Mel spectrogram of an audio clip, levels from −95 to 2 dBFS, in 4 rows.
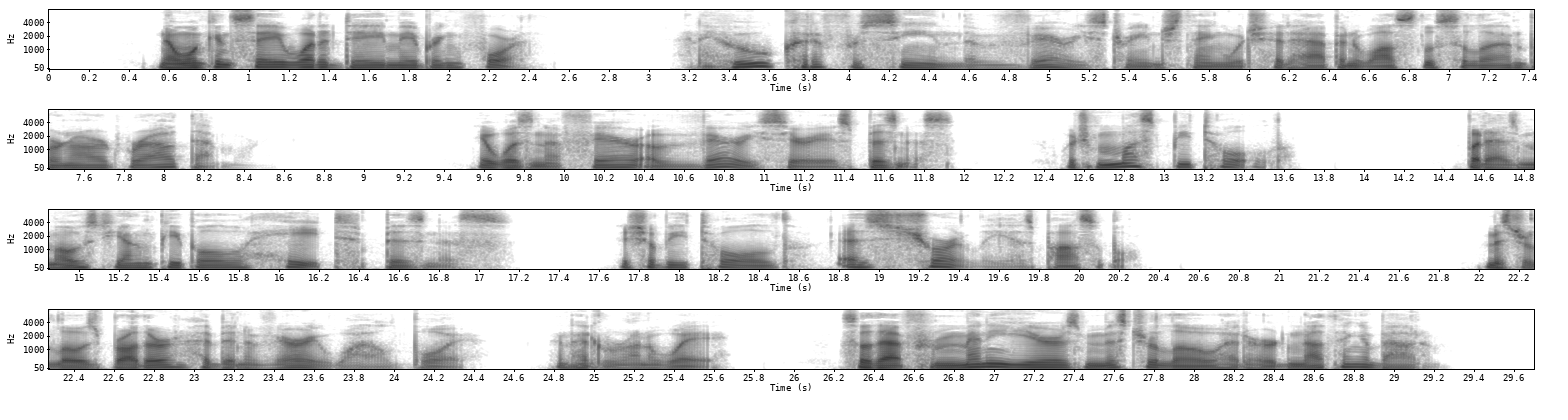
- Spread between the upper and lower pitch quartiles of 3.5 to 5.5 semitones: Yes, average, 5.1 semitones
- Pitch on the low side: Yes, very low, 95 Hz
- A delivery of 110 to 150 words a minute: No, average, 165 wpm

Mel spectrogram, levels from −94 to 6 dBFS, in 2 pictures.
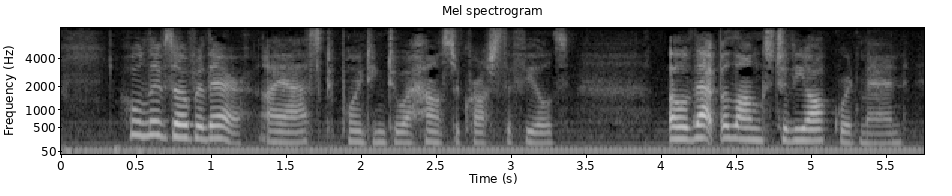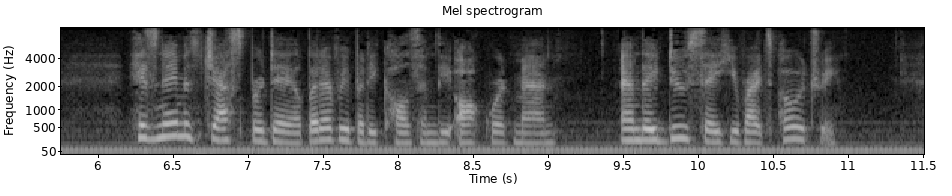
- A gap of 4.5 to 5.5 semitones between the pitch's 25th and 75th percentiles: Yes, average, 4.9 semitones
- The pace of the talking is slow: No, fast, 205 wpm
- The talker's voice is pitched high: Yes, high, 215 Hz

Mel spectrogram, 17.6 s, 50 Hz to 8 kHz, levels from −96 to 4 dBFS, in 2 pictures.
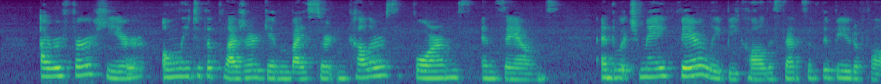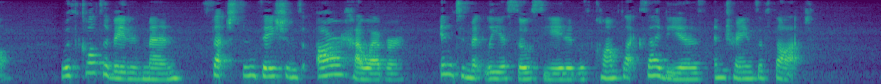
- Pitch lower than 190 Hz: No, high, 205 Hz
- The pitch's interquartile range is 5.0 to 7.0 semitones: Yes, wide, 5.4 semitones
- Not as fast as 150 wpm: Yes, average, 140 wpm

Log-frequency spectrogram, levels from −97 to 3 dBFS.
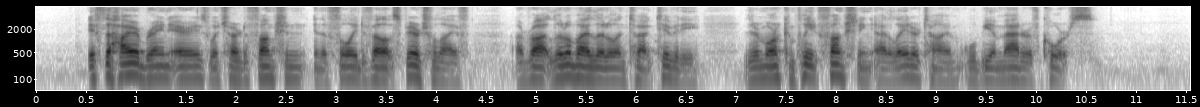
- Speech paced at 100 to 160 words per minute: No, average, 185 wpm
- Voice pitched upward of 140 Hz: No, low, 105 Hz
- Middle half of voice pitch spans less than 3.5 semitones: Yes, narrow, 2.4 semitones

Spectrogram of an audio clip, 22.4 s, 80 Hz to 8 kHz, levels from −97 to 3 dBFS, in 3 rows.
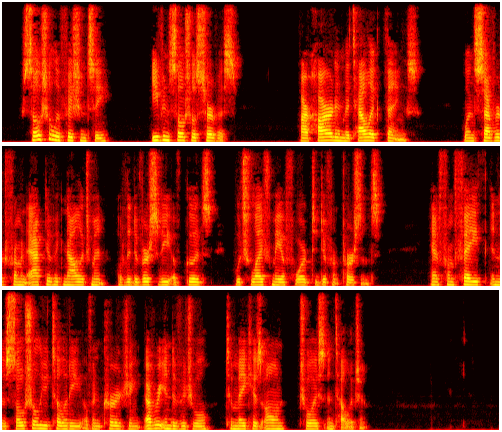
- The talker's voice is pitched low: No, medium, 170 Hz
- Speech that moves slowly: Yes, slow, 120 wpm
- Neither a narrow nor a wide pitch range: No, narrow, 1.8 semitones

